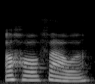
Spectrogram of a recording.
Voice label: "a half hour", English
